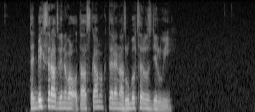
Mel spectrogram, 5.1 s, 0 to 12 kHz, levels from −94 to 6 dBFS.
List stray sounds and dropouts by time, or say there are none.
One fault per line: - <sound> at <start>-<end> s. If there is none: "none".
none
